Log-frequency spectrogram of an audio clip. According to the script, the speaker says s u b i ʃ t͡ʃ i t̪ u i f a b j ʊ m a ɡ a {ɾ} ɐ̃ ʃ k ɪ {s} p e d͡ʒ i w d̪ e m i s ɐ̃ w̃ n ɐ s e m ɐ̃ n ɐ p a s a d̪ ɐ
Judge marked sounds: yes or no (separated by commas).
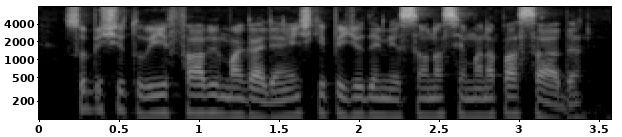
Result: no, no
